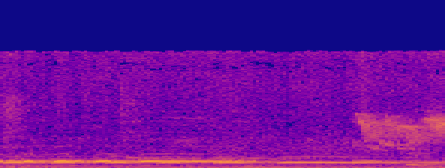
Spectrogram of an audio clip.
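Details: Bangkok-type zebra dove in active song meant to set rivals calling: a wavering sustained coo that steadies into a long level note, with a faint high chirp near the end.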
